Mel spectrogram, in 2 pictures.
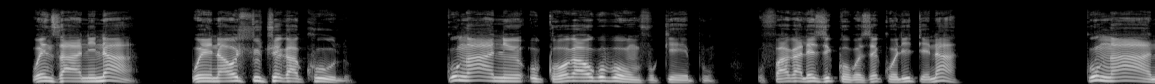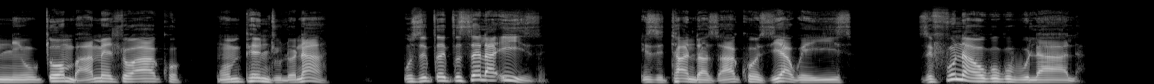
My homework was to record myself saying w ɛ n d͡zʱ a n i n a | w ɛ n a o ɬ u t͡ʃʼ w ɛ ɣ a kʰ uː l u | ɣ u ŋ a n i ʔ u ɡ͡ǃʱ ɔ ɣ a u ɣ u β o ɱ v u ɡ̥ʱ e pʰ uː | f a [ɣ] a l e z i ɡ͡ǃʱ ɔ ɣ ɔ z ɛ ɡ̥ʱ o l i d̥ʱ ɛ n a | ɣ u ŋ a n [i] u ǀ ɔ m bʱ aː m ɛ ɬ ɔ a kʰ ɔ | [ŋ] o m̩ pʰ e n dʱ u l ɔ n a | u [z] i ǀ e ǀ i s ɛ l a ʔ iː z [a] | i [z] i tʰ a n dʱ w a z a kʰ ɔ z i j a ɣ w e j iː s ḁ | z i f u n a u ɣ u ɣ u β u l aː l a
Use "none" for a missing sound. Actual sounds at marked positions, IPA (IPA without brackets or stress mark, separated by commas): ɣ, i, ŋ, z, ɛ, z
